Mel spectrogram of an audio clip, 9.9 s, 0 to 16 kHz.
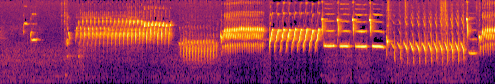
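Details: Huppe (crested) Spanish Timbrado canary male bred in 2020, kept with a flock, giving training song: brief high notes, then a bright fast trill, a low buzzy roll, rapid metallic rattles and a descending throbbing tour.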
